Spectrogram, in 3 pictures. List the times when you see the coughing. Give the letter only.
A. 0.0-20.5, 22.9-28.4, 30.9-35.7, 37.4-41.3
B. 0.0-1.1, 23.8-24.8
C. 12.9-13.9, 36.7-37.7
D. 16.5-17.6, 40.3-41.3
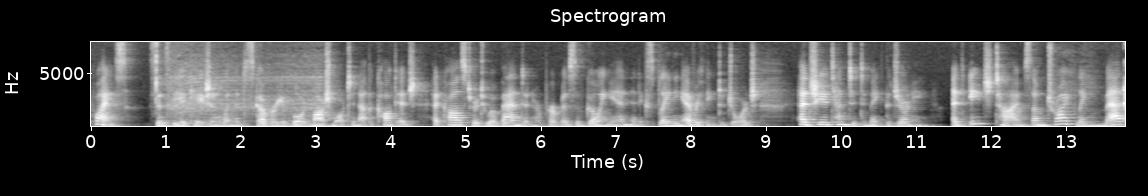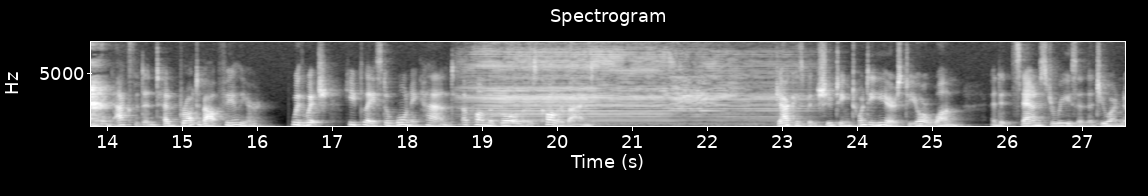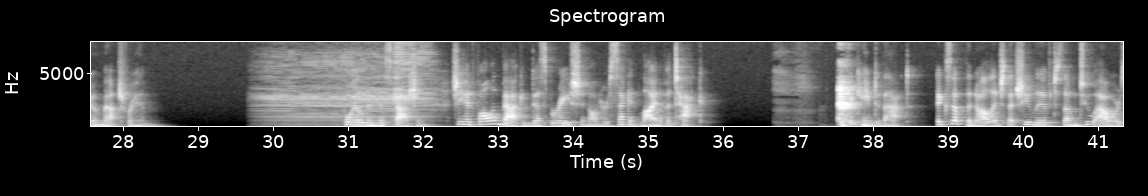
C.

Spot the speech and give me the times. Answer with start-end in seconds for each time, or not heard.
0.0-20.5, 22.9-28.4, 30.9-35.7, 37.4-41.3.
